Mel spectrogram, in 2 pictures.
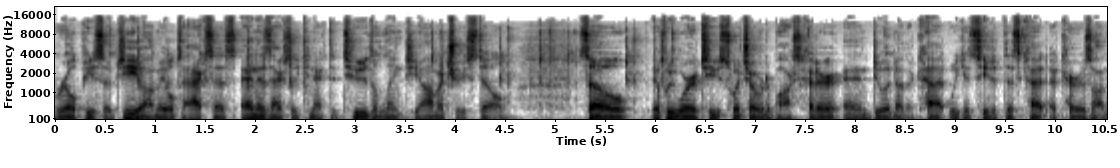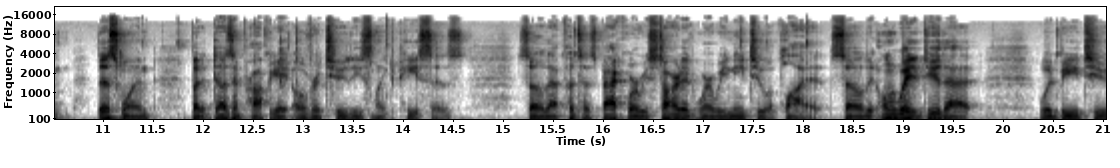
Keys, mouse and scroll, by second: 0.4 click, 1.3 click, 1.7 scroll up 2, 2.5 middle click, 2.8 scroll up 2, 3.7 d, 4.8 alt+w, 5.0 d, 6.0 alt+w, 6.8 click, 8.2 click, 8.4 scroll down 3, 8.7 middle click, 9.6 click, 11.4 middle click, 12.5 click, 13.6 middle click, 14.1 click, 15.5 click, 17.6 middle click, 20.4 click.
